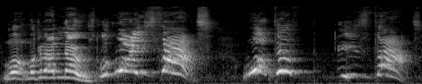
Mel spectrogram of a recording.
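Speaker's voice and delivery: high, loud shriek of disbelief, cracking into a laugh; shocked outburst. Real, not acted. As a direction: squeal at the sight of that nose. Shocked at a photo's nose.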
